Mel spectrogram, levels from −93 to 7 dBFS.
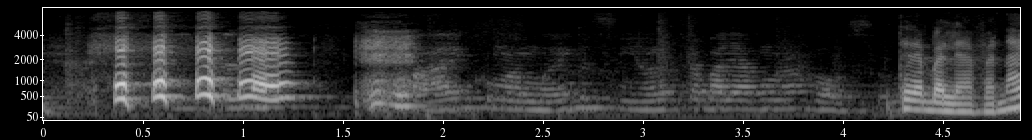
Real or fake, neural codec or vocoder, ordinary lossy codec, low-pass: real; none; none; 7.2 kHz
